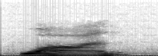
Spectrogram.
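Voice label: "wan", Mandarin pinyin, third tone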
